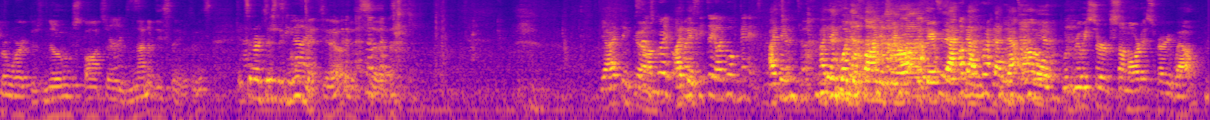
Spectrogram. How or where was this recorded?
busy venue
